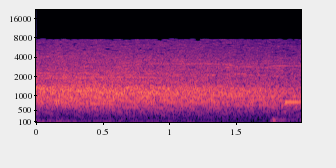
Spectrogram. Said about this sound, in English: Bringing you the word from the trenches, please give a big round of applause for Henry Shively.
